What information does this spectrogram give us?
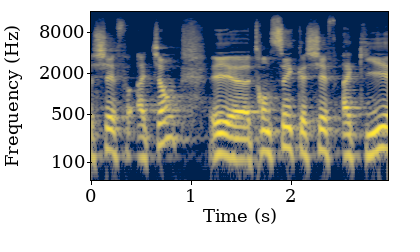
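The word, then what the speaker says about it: Akyé: Avant, on disait Atié, mais on dit la bonne expression ou la bonne prononciation, c'est Akié, qui s'écrit donc A-K-Y-E à la fin.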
